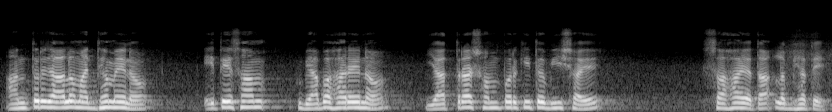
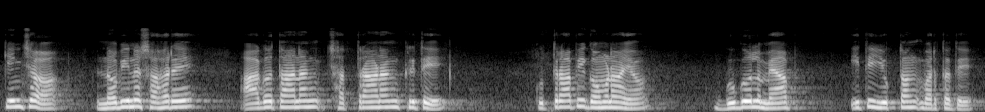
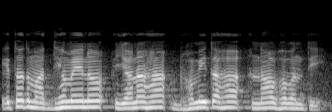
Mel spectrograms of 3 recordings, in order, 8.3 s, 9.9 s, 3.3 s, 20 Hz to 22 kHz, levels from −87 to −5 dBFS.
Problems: none marked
